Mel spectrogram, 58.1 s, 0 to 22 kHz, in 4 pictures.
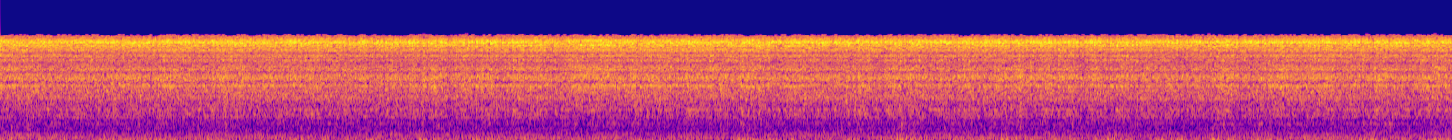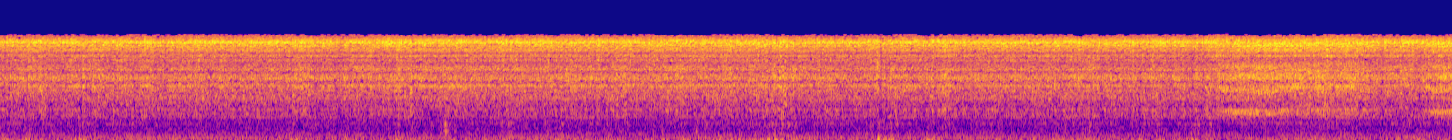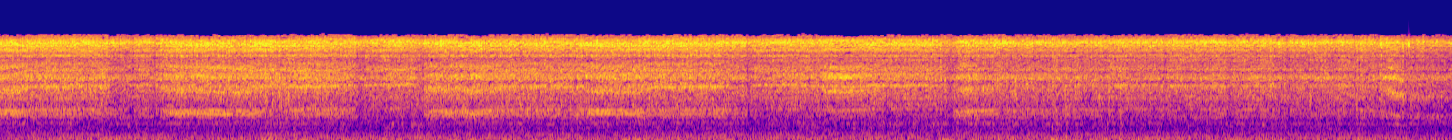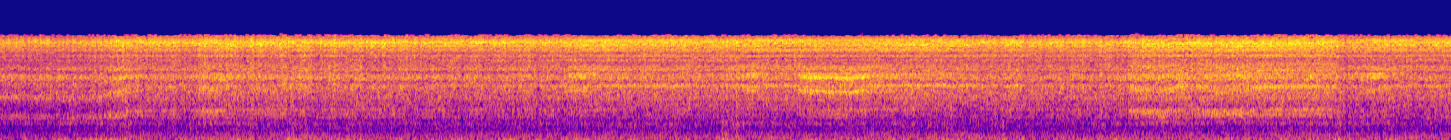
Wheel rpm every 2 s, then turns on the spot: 230, 230, 230, 230, 230, 230, 230, 230, 230, 230, 230, 230, 230, 230, 230, 220, 230, 230, 230, 230, 230, 210, 200, 230, 230, 230, 230, 230, 230.
none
